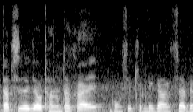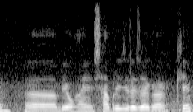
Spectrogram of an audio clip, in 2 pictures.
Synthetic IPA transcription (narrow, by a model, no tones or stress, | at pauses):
tapsizazawtʰanɯntʰakʰajɡɔŋsekʰep̚niɡanaksadɯ | bawɦajsabɾizɯɾazaɡakʰep̚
